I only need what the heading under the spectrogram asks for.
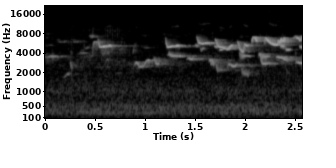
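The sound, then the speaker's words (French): A short-toed treecreeper sings thin, very high-pitched phrases, repeating the same brief run of notes a few times at a moderate volume above a faint hiss. “Il y a un grimpereau des jardins qui s'approche. C'est cette phrase très aiguë, toujours pareille,”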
